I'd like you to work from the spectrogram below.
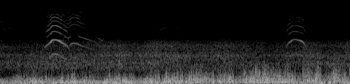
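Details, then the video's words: At Marken in June 2020, a black-tailed godwit utters a quick pair of rising-falling nasal calls, then a faint short note and one more arched call near the end, with wind roaring throughout. "Black-tailed Godwit - Grutto"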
